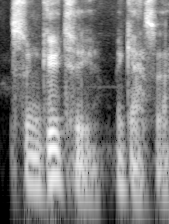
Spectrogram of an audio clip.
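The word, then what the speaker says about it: Soungoutou Magassa: Sungutu Magassa, that's how you say it, isn't it?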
